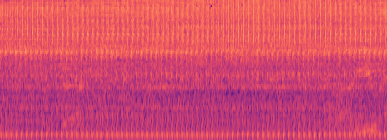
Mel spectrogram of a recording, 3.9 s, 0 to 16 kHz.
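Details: About 49 cc kids' Chinese ATV, single-cylinder, after replacing the starter solenoid that only clicked; buzzing along at a steady idle, about four pulses a second, even and unbroken; normal idle.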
